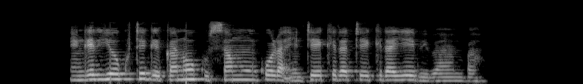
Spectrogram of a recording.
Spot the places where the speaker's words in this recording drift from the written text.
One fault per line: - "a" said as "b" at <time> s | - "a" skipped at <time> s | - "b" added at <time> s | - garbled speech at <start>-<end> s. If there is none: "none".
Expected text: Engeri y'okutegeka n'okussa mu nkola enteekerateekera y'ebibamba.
none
